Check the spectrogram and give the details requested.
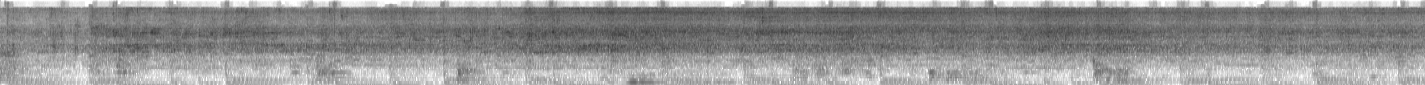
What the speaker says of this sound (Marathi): सगळे मसाले आपल्याला हाय फ्लेम गॅसवरच परतून घ्यायचे आहेत।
